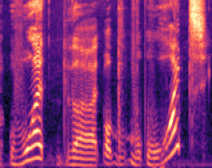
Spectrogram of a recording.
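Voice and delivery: sputtering mock confusion, rising at the end; stammered bafflement. Performers back at changing spot, baffled stammer. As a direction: trip over it in disbelief. Retelling group's confusion after ceremony.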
